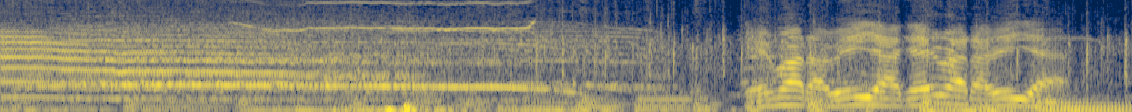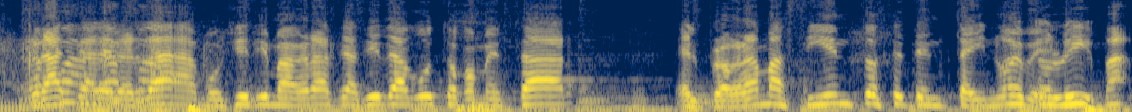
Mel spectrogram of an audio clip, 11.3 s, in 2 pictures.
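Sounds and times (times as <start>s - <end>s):
studio audience screaming and cheering at a live show: 0.0s - 6.2s
speech: 3.8s - 11.3s.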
